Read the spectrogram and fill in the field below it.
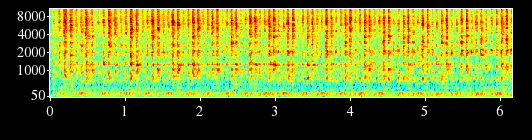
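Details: KITT car being tuned, vacuum lines being checked, fuel age unknown: uneven, lumpy idle with a shaky pulse and irregular exhaust beat, engine shaking; running rough, not dialled in yet.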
